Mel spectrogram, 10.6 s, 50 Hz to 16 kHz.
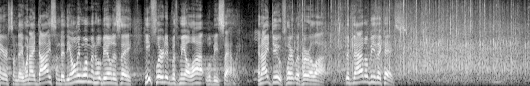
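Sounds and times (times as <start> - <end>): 
speech: 0.0 - 8.2
audience clapping: 5.4 - 10.5.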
